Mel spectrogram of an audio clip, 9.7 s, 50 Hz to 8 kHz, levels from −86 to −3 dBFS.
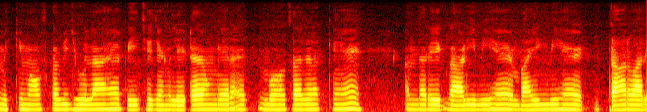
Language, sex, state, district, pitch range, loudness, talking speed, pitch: Hindi, male, Bihar, Vaishali, 125-130 Hz, -20 LUFS, 150 wpm, 130 Hz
